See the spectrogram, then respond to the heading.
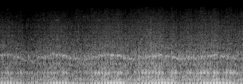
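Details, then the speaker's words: Honda CB1300 four-cylinder after complete rebuild, first start: idle swells and sags every half second, rev counter bouncing as if avoiding stalling; idle speed may need raising, ABS light on, coolant hose leak found. "She does sound like she's hunting a little bit. When you look at the speedometer, when you look at the rev counter, it is bouncing. As if she's trying to prevent herself from stalling."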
